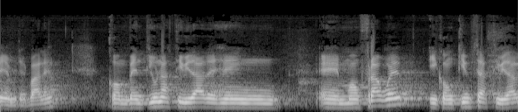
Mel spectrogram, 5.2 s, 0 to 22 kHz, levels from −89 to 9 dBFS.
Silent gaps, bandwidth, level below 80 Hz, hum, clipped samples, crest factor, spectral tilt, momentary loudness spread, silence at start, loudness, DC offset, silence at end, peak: none; 13.5 kHz; -64 dBFS; none; under 0.1%; 16 dB; -5.5 dB/octave; 9 LU; 0 s; -16 LUFS; under 0.1%; 0 s; 0 dBFS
